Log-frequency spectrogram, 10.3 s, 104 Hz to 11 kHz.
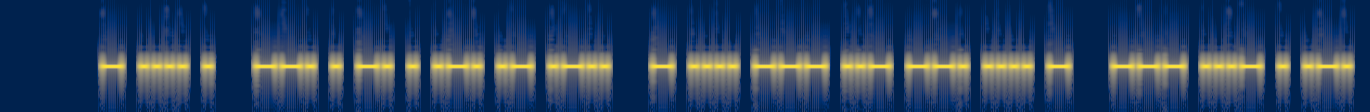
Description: Morse code, heard as a keyed tone, about 25 wpm, 700 Hz. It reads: THE GENERAL THOUGHT OVER
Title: Sentences from Top 1000 Words - Review Part 3 - 25wpm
